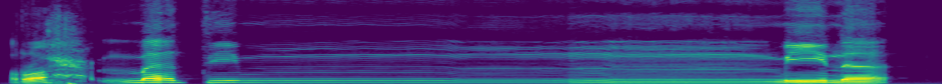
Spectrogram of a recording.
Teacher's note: Jadi ketika ada tanwin bertemu dengan huruf mim, maka di sini harus diidghamkan, disertai dengan gunnah. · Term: idgham bi gunnah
